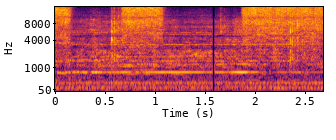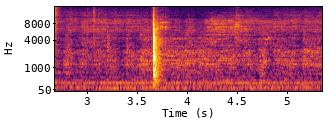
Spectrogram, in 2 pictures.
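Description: A Rust-Oleum black lacquer spray can fitted with its stock nozzle tip, aimed at a guitar, hisses in a couple of steady bursts against a quiet room hum, followed by a brief sharp click.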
